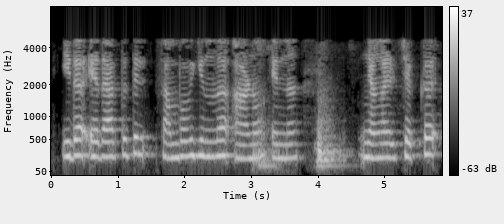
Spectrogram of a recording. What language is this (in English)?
Malayalam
